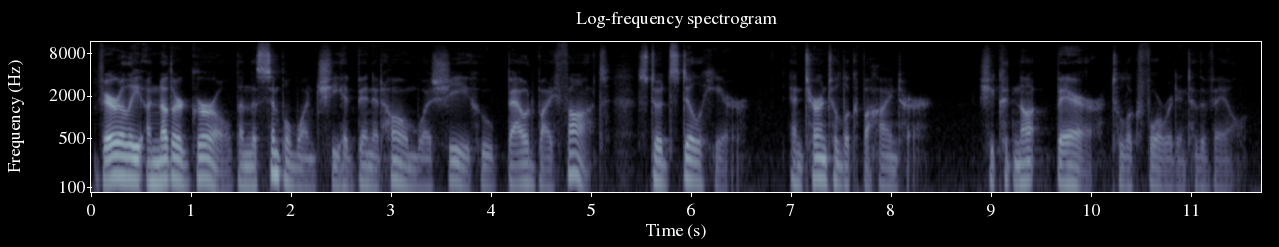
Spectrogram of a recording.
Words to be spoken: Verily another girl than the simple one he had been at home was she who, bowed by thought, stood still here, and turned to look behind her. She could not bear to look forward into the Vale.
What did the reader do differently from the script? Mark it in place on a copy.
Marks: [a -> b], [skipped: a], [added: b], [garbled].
Verily another girl than the simple one [he -> she] had been at home was she who, bowed by thought, stood still here, and turned to look behind her. She could not bear to look forward into the Vale.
